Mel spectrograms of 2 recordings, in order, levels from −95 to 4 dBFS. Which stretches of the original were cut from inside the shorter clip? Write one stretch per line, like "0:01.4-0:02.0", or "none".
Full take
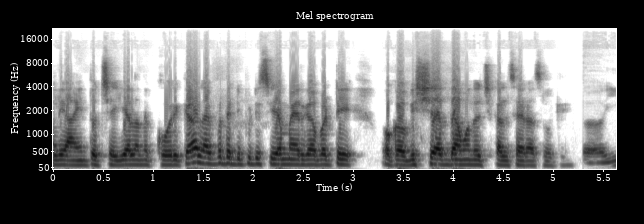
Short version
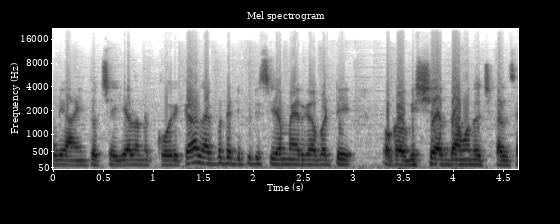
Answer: none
